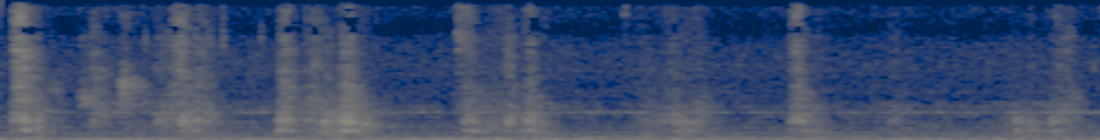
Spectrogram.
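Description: Faint scratching of handwriting: short, irregular strokes with small pauses between them, over a low steady room hum.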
